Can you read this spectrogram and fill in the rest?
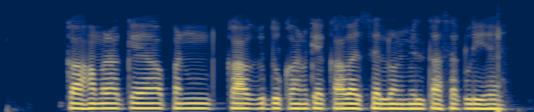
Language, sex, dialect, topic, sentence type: Magahi, male, Southern, banking, question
